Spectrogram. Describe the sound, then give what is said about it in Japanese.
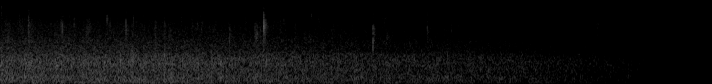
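Steady, soft rain patters continuously with scattered droplet taps, holding an even hush before fading out near the end. No voices are present. “今日の雨は優しく感じる。”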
